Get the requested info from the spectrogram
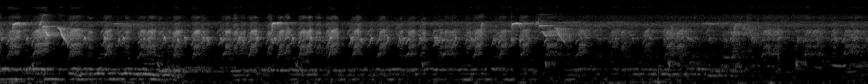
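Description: Many birds chirping rapidly and continuously, with a few louder calls sweeping down in pitch near the start, at about three seconds and at about five seconds.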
